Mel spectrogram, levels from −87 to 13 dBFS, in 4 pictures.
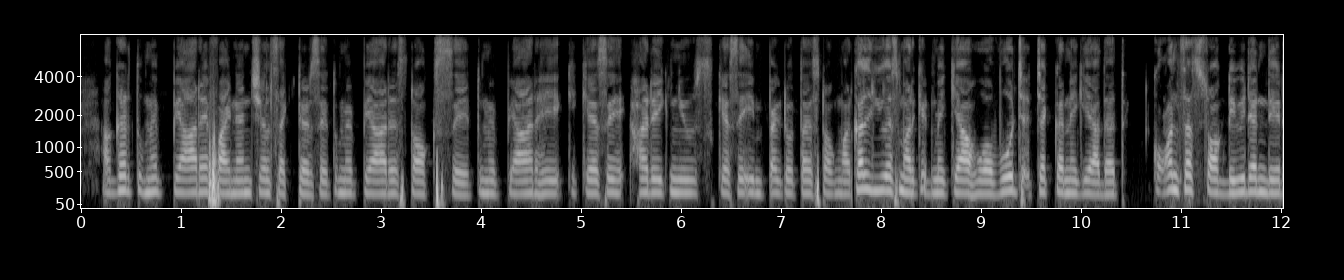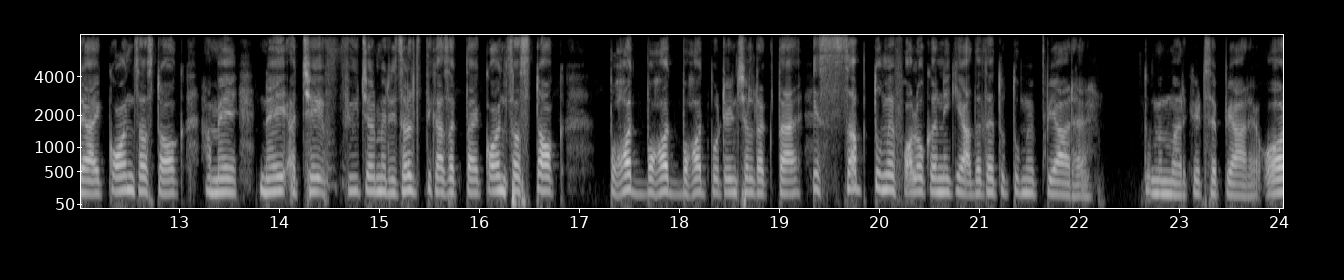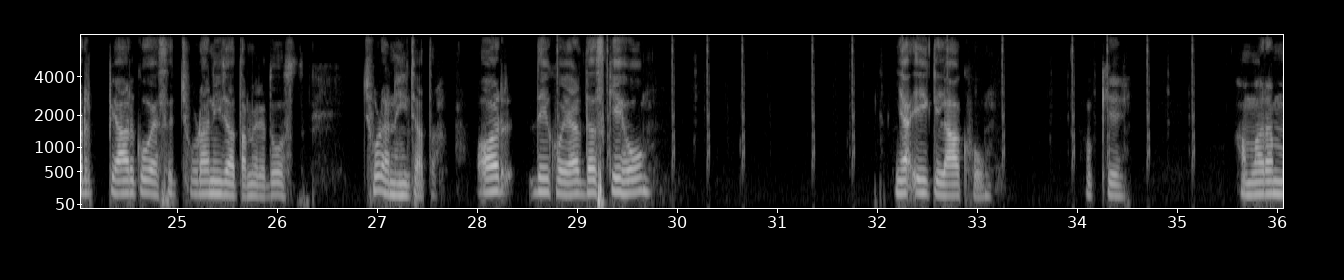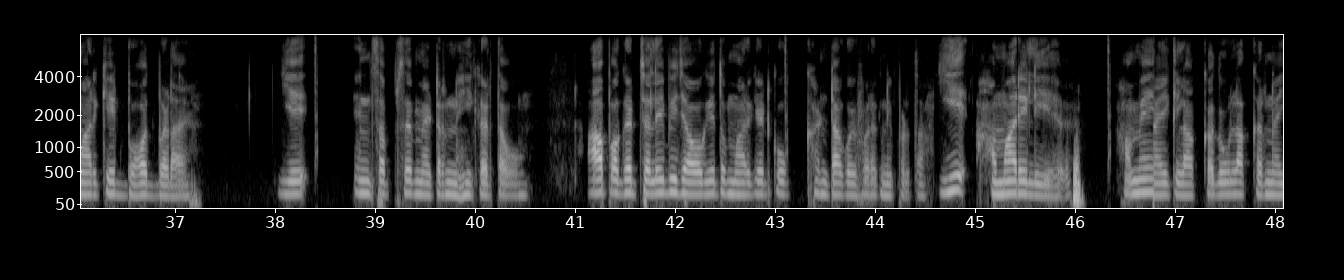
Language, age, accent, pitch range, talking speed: Hindi, 20-39, native, 170-190 Hz, 175 wpm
